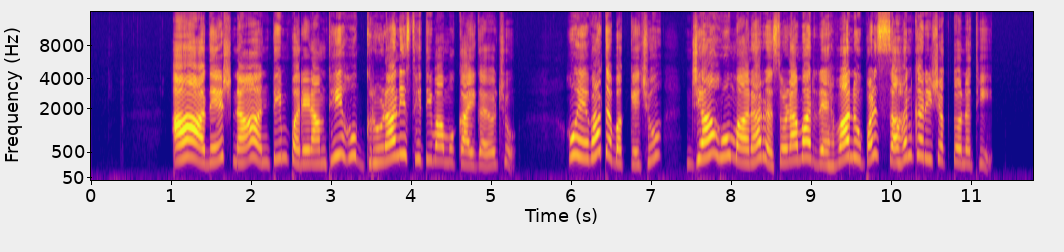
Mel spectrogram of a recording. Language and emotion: Gujarati, disgusted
